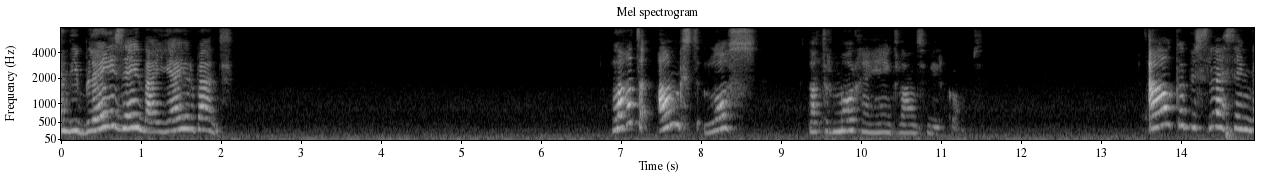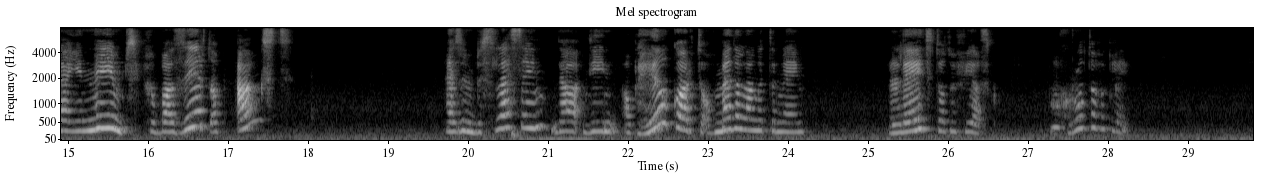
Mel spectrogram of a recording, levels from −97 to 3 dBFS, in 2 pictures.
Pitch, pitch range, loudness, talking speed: 260 Hz, 220-325 Hz, -35 LUFS, 95 wpm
